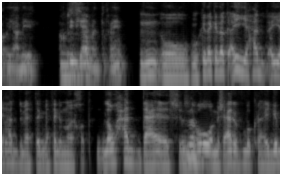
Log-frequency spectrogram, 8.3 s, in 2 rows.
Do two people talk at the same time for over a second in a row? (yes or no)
no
